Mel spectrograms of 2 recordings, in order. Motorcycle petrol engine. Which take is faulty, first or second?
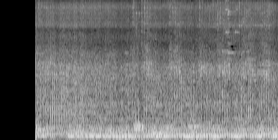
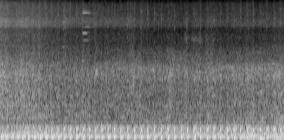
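second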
